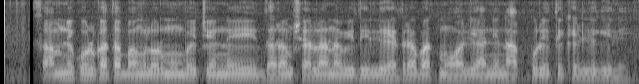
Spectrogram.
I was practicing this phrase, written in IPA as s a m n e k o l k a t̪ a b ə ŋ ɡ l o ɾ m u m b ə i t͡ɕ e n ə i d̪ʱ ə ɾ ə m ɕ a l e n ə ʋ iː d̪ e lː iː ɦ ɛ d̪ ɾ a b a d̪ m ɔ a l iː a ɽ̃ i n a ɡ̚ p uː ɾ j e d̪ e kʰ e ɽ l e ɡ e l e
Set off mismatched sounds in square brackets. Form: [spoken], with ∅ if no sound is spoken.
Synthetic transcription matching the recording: s a m n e k o l k a t̪ a b ə ŋ ɡ l o ɾ m u m b ə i t͡ɕ e n ə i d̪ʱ ə ɾ ə m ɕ a l [a] n ə ʋ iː d̪ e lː iː ɦ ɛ d̪ ɾ a b a d̪ m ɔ a l iː a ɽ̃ i n a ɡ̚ p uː ɾ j e [t̪] e kʰ e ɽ l e ɡ e l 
